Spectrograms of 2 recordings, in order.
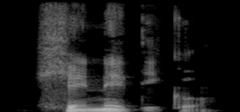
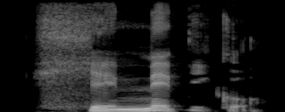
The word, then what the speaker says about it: genético: Genético. Con un acento en la segunda E. Genético.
